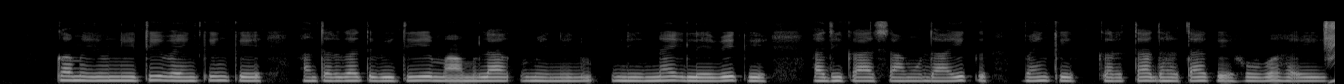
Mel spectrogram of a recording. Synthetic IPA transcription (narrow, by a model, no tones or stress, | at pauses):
kəmjuːniʈibɛ̃ːŋkɪ̃ŋɡke | ə̃nt̪əɾɡət̪bit̪iemaːmlamẽ | nɪɾnəjleːwekeəd̪ʱɪkaːɾsaːmud̪aːjɪk | bɛ̃ːŋkːe | kəɾt̪ad̪ʱəɾt̪akeɦobɦəi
